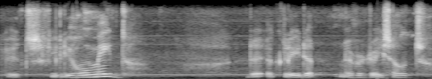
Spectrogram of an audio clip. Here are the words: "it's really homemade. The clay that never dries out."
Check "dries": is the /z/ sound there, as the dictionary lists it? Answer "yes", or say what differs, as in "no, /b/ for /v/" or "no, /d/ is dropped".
no, /s/ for /z/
